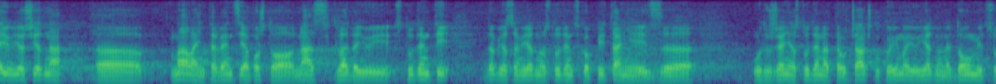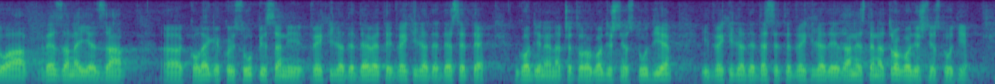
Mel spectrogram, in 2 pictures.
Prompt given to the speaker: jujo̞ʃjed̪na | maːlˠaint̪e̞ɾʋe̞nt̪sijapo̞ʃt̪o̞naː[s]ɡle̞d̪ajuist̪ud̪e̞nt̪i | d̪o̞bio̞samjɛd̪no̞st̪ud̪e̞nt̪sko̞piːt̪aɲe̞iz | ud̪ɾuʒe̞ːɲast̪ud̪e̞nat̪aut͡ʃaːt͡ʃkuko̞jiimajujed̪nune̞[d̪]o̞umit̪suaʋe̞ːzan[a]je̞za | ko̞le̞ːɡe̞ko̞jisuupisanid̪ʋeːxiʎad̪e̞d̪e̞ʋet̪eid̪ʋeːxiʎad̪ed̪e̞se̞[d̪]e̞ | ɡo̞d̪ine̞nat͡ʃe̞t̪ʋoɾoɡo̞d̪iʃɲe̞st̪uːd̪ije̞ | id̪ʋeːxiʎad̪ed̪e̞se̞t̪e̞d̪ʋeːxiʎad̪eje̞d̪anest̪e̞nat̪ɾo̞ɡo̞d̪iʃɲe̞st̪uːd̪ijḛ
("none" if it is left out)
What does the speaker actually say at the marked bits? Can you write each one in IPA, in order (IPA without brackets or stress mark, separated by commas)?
s, d̪, a, t̪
